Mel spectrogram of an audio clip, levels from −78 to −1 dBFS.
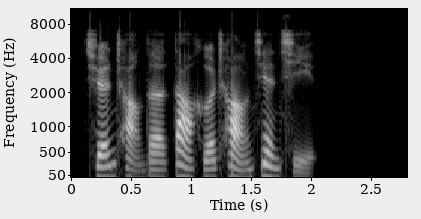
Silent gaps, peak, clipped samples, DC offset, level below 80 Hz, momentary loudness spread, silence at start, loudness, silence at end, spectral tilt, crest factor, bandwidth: none; -2 dBFS; under 0.1%; 0.4%; -60 dBFS; 13 LU; 0.15 s; -22 LUFS; 0.8 s; -3 dB/octave; 22 dB; 11 kHz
